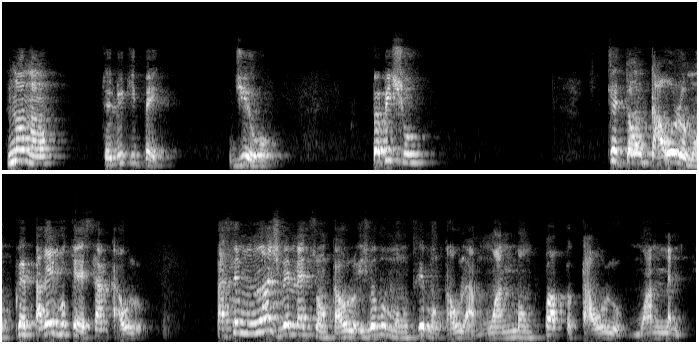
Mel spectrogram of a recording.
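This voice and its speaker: A man's voice: a little high, animated, normal speed, fairly bright tone, echoey room, highs cut off. A man taunting a rival on his livestream, repeating himself and laughing mockingly.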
